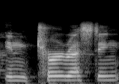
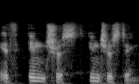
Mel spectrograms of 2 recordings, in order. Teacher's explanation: Yeah, so it's not interesting, it's interesting, okay? So you don't pronounce the ter, it's tr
